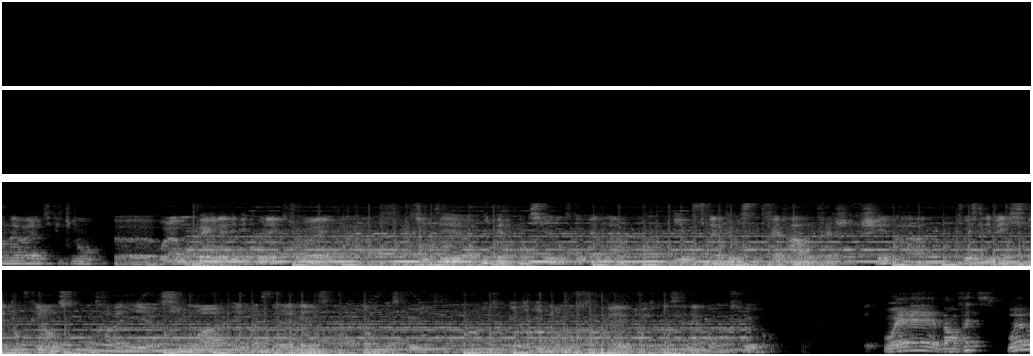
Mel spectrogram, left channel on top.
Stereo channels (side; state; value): left; silent; 57 dB below the other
